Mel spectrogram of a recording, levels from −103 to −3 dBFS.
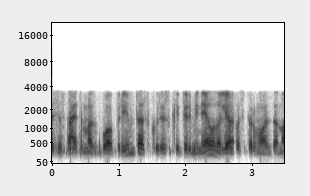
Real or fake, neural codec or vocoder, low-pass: real; none; 3.6 kHz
